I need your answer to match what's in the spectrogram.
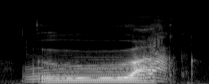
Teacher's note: my lips are coming forward and I push out the r sound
